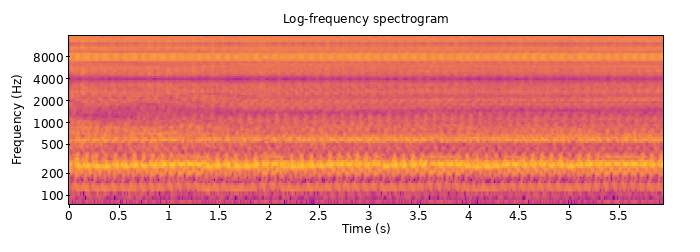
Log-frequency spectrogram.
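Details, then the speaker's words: Evinrude 200 two-stroke outboard that only starts after fuel is put in the chamber, and whose EMM pin 22 wire gives no ground: once started, a steady, even idle with a smooth buzzing beat and no stumbles or surging. "okay so as you show dine runs perfect"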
